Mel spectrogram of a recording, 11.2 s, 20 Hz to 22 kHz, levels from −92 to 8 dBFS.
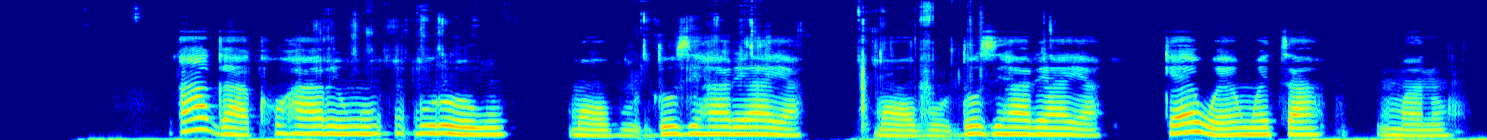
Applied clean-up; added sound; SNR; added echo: neural mask model Resemble Enhance denoiser.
